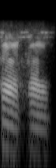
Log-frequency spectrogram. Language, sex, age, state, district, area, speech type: Sanskrit, male, 30-45, Karnataka, Raichur, rural, conversation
